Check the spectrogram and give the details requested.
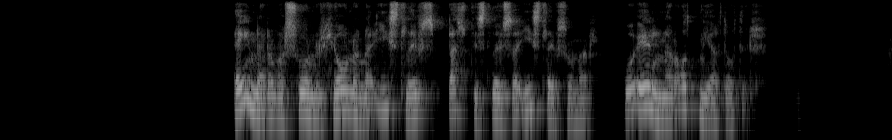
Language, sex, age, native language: Icelandic, male, 40-49, Icelandic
